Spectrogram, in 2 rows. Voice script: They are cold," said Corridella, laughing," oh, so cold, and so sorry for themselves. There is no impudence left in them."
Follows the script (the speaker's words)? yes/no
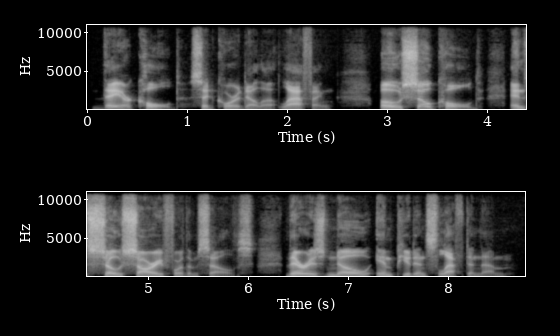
yes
